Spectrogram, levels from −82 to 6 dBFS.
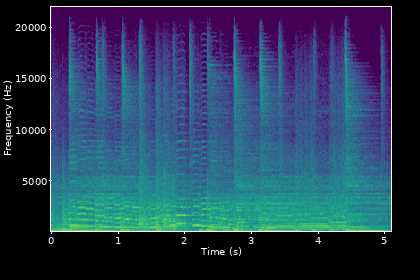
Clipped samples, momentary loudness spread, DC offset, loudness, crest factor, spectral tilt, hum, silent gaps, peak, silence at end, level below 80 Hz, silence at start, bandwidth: under 0.1%; 4 LU; under 0.1%; -13 LUFS; 12 dB; -5 dB/octave; none; none; 0 dBFS; 0 s; -18 dBFS; 0 s; over 20 kHz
